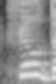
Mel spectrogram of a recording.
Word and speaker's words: filled: Aqui é super importante você realmente interiorizar, por exemplo, que filled você não pronuncia a letra E, porque senão não dá nem tempo. Se você for tentar falar filled up, filled up, não dá tempo. Esquece essa letra E, tá pintadinha de cinza, ela não é pronunciada, então você pensa em filled.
